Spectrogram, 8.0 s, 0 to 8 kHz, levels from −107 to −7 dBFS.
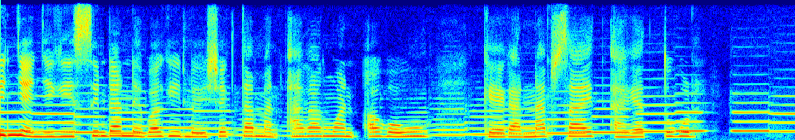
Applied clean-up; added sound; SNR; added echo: none; Wind instrument, woodwind instrument; 8 dB; none.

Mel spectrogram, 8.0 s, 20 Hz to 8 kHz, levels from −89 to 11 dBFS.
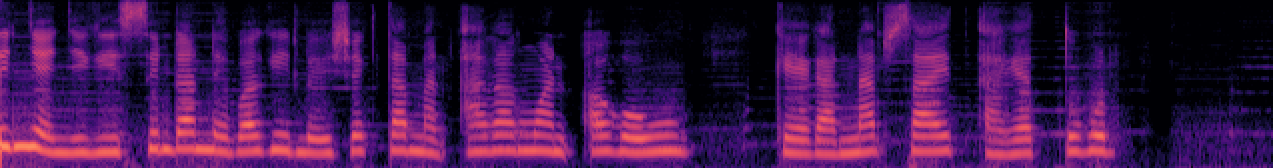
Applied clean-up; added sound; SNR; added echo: neural separator model SepFormer DNS4.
